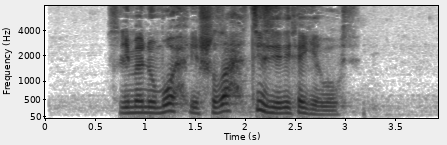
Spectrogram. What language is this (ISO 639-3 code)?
kab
